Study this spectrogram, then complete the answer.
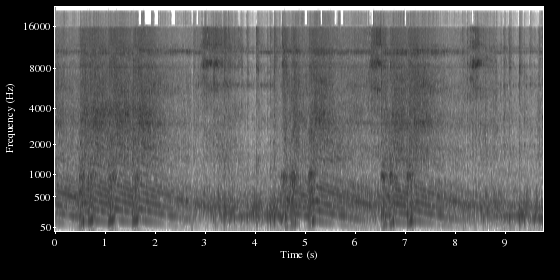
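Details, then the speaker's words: Makita DCS540 chainsaw after giving the carburettor high jet half a turn more and setting the low jet slightly rich of middle: crisp revs climb cleanly to full speed and drop to steady idle without bogging; runs normally. "I gave this thing a half a turn more high jet and suddenly it started running."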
